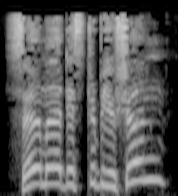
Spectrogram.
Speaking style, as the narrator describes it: shouted a loud voice

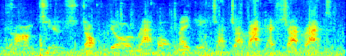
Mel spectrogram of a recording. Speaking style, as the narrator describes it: grunted the one

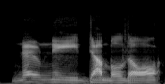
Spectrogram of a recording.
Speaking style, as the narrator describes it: said a wheezy growl

